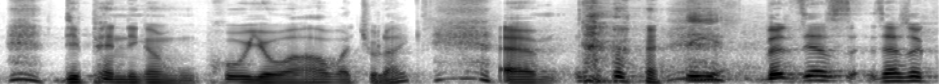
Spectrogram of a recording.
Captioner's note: chuckles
